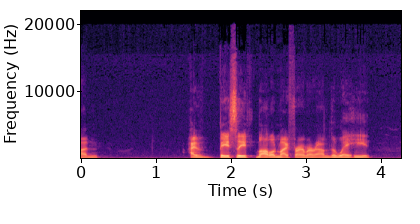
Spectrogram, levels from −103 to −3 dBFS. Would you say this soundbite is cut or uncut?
uncut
